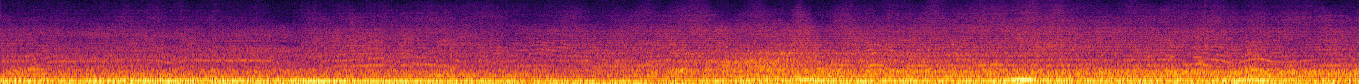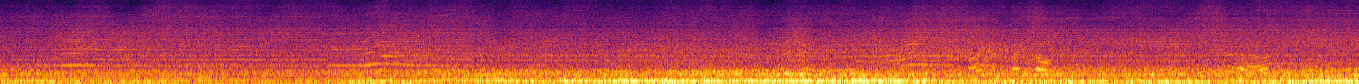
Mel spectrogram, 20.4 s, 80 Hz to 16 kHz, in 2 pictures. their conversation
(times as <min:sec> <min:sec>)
0:15.2 0:20.3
